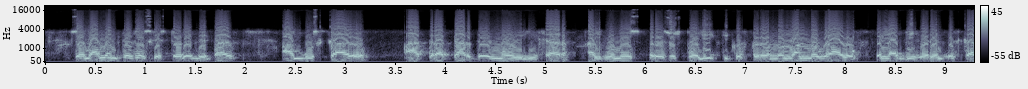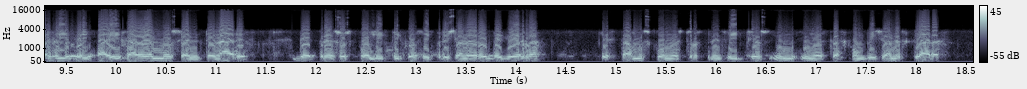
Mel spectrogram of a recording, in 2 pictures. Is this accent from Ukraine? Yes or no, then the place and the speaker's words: no; Colombia; el sentimiento de nosotros como colombianos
